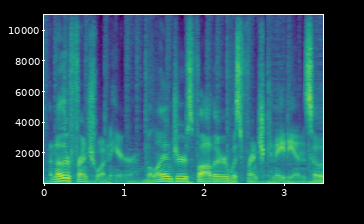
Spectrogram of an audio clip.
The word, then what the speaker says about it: Belanger: Shortstop, Mark Belanger, another French one here. Belanger's father was French-Canadian, so it's assumed at some point this would have been pronounced, I guess, Belanger.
